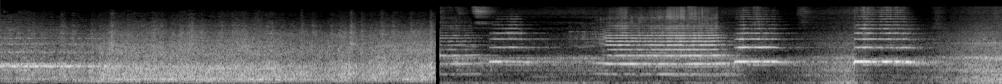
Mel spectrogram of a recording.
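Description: An Indian Railways coach train rushing past at speed, a loud steady rush of wheels and air. After an abrupt cut about four seconds in, an approaching Indian Railways locomotive sounds its horn in a series of blasts: short honks, one long blast of over a second, and the loudest blasts near the end.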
